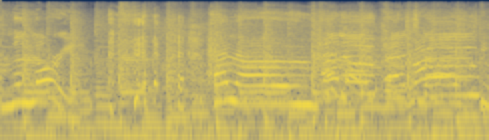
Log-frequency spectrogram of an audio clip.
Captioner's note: laughing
